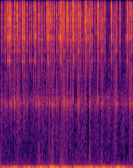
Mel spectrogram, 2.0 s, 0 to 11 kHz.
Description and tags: Percussion kit and loops made with various baby toys recorded with 3 different condenser microphones and edited in Wavosaur.
kit, loop, percussion, rattle, toy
